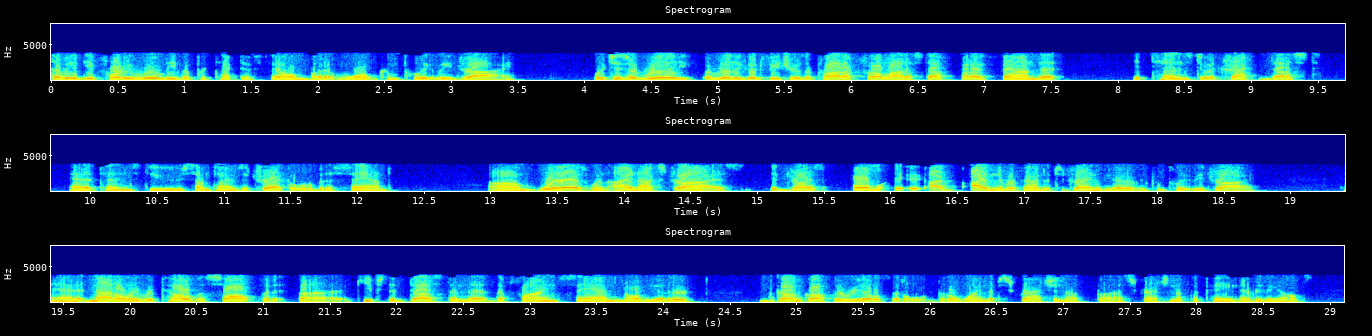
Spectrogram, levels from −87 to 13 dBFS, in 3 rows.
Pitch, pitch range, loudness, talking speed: 115 Hz, 110-125 Hz, -22 LUFS, 225 wpm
